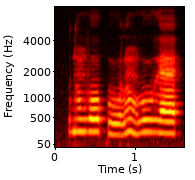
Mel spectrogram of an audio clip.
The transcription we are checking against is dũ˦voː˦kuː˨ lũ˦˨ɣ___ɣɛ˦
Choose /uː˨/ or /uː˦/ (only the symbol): uː˦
